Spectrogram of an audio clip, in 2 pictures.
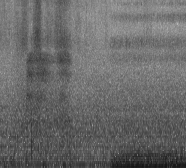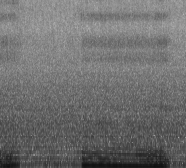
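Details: Adult male deep heavy snoring during sleep: two long, loud, rattling snores on inhalation separated by a quieter pause, after going to sleep with a very dry, sore throat.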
